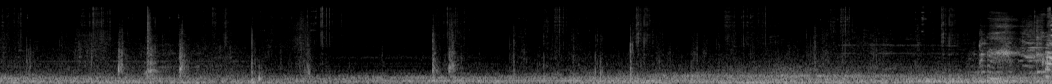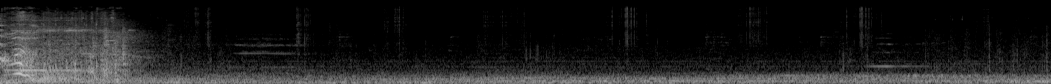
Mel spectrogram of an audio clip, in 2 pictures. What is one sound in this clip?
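A small child's footsteps crunch on loose rubble.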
